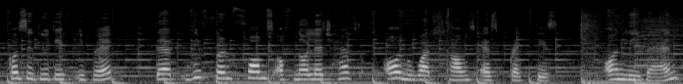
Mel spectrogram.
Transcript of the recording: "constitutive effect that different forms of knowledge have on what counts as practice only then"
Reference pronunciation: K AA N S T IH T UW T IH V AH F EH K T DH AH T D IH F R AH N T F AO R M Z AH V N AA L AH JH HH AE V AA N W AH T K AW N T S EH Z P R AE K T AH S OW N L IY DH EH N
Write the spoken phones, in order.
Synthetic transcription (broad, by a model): K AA N S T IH T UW T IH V AH F EH K T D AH T D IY F R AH N T F AO M S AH F N AA L AH JH HH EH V AA N W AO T K AW N T S EH S P R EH K T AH S OW N L IY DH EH N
